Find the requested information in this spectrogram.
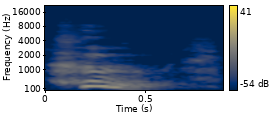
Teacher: Es escrita con W, pero se pronuncia con una H aspirada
